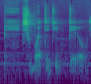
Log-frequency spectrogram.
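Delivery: barely voiced whisper; imagined inner thought. Imagining what she thinks in her brain, accusing whisper. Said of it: "in her brain, she's probably like".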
